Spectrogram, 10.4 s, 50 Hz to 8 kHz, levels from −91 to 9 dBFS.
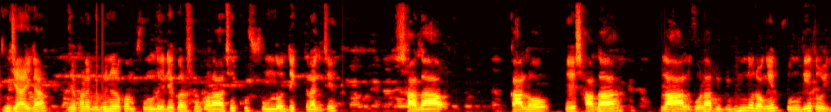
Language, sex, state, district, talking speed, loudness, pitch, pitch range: Bengali, male, West Bengal, Jhargram, 140 wpm, -17 LUFS, 150 Hz, 135-160 Hz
